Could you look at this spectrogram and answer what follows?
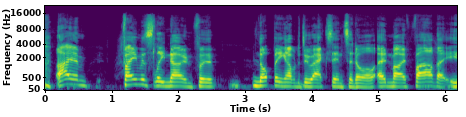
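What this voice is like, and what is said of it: Usual voice. Nothing is said of it.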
